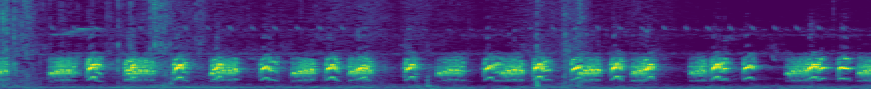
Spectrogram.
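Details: Lure recording of olive-winged bulbul used in bird trapping, bright chattering bursts of bubbly notes, each burst a fraction of a second, coming in an even rhythm.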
